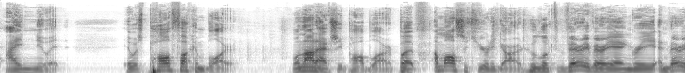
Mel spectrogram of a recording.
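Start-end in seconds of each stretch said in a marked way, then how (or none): none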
